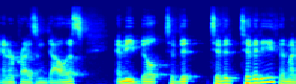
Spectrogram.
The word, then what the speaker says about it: Tivity: Coupled with her personal roots in hospitality, her father owned a premier catering catering enterprise in Dallas, Emmy built Tivity, am I pronouncing that right?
